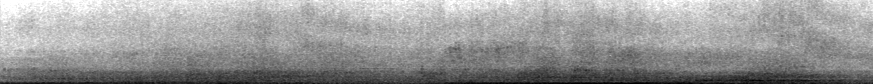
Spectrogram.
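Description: Highway traffic: vehicle engines and tyre noise, swelling as a vehicle passes about five to six seconds in.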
